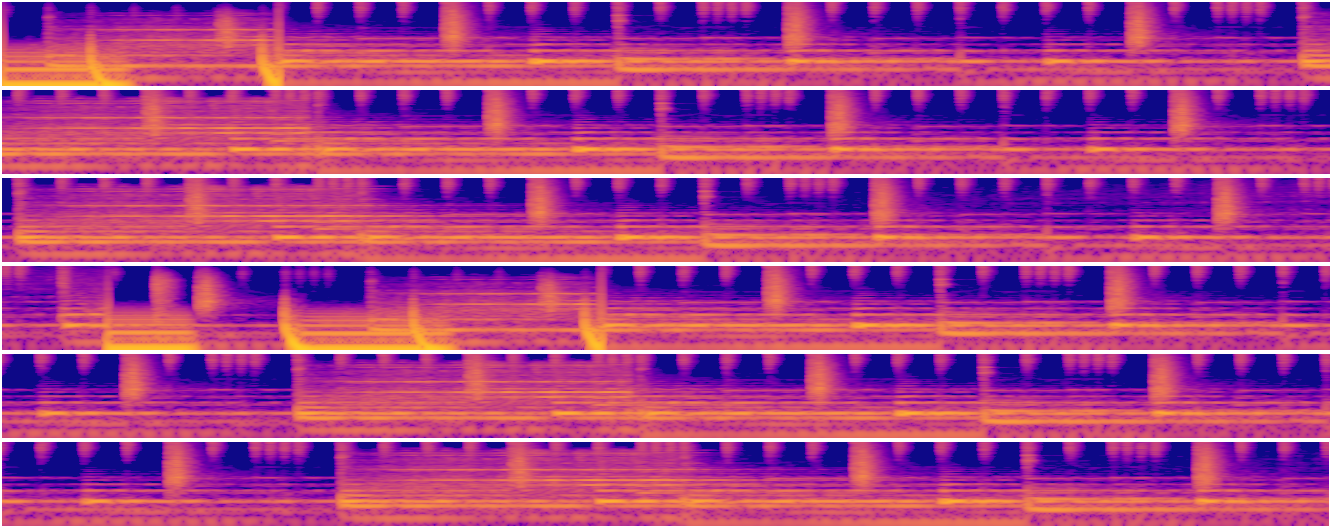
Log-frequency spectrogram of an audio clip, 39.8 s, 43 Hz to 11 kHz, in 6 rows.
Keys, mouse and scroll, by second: 3.1 b, 4.2 ctrl+alt+z, 8.2 space, 8.7 space, 9.1 space, 10.9 ctrl+alt+z, 11.7-13.1 typing, 15.0 space, 16.0 [, 23.2 space, 23.5 space, 25.7 e, 30.0 ctrl+alt+z, 31.1 ctrl+alt+z, 32.5 ctrl+alt+z, 33.4 ctrl+alt+z, 34.7 space, 35.3 ctrl+space, 36.1 b, 39.7 ctrl+alt+z.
